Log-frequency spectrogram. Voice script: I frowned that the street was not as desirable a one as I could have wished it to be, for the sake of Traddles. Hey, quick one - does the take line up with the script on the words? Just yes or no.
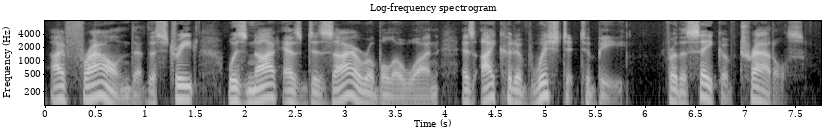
yes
